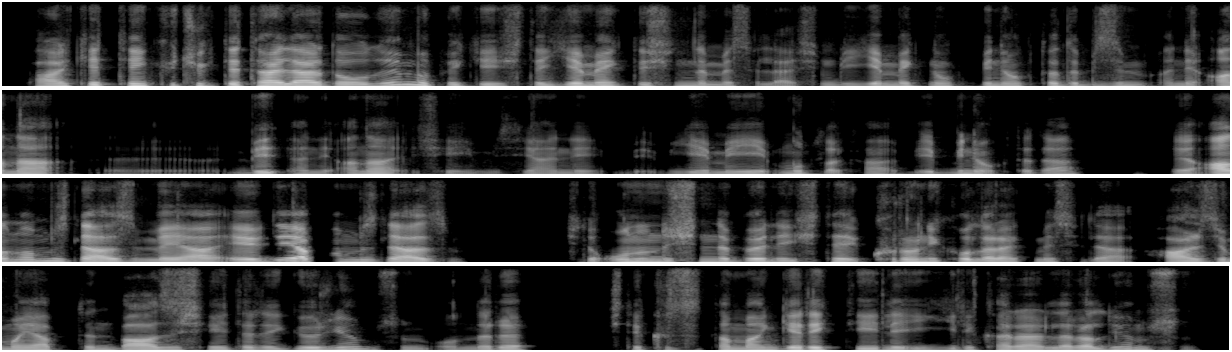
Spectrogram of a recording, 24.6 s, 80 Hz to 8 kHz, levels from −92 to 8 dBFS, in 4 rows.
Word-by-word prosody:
Fark 115 +2 +1
ettiğin 160 +4 +4
küçük 140 +1 -7
detaylar 155 0 +8
da 155 - +1
oluyor 160 +10 +1
mu 220 -6 +3
peki? 125 -4 -4
İşte, 110 +3 -6
yemek 130 +4 +2
dışında, 130 -1 -6
mesela, 95 -7 -11
şimdi 110 +5 -16
yemek 120 +3 -3
nok 125 0 -9
bir 125 -1 -4
noktada 125 0 -5
bizim, 130 +2 -9
hani, 120 0 -9
ana, 125 +3 0 0.2
eee, - - -28 0.5
bir, 115 +2 -2
hani, 110 -1 -12
ana 125 +2 -4
şeyimiz, 90 -3 -21
yani, 100 0 -12
bi - - -26
bir 105 - -21
yemeği 110 +4 -5
mutlaka, 130 0 -9
e, 110 +3 -11
bir 135 - -4
noktada, 130 +4 -9 0.5
eee, 115 - -5
almamız 170 - +3
lazım 105 -4 +5
veya 130 +5 +4
evde 130 +4 +3
yapmamız 155 0 +4
lazım. 105 -7 +3 0.5
İşte, - - -8
onun 130 +5 0
dışında, 145 -1 -3
böyle, 140 0 +3
işte 135 -1 -3
kronik 130 +2 +1
olarak 115 -3 +2
mesela, 105 -2 -9
harcama 110 +4 0
yaptığın 125 0 -4
bazı 120 +1 +3
şeyleri 125 0 -7
görüyor 130 - -2
musun? 115 - -16
Onları, 115 +3 -5 0.4
işte, - - -11
kısıtlaman 120 +3 -4
gerektiği 120 +1 +2
ile 120 -2 -3
ilgili 115 +2 -11
kararlar 115 +1 -1
alıyor 145 +12 -1
musun? 100 -9 -12
125 Hz, 155 wpm, -25 LUFS, 115-135 Hz, 0.5 s, detaylar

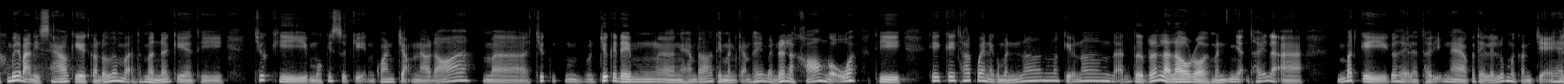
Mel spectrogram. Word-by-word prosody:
không 160 - -1
biết 195 - +7
bạn 105 - +4
thì 95 - 0
sao 125 +6 0
á 135 - +4
kìa, 105 -6 +4
còn 95 -1 -3
đối 110 - +1
với 170 - +3
bản 150 - -1
thân 125 - -7
mình 110 -4 +2
á 110 - +2
kìa 100 -4 -1
thì 95 -1 -4 0.3
trước 205 0 -1
kì 100 -6 +2
một 95 -1 -3
cái 135 - -4
sự 165 - -3
kiện - - -5
quan 120 0 -2
trọng 105 - -3
nào 95 -2 -1
đó 100 +3 0
á, 180 +2 +1
mà 95 -2 -2
trước, 175 - -2 0.2
ừm, 110 -4 -5 0.2
trước 180 - +8
cái - - +1
đêm, 115 -2 +2
ơ, 110 -2 0
ngày 100 -2 -2
hôm 105 +2 -3
đó 115 +5 -1
thì 130 - 0
mình 95 -1 0
cảm 100 +2 -7
thấy 145 +6 -1
mình 140 - -3
rất 155 +3 +4
là - - +1
khó 160 +4 +1
ngủ 155 - +2
á. 175 - +5 0.2
Thì 110 -2 +3 0.3
cái 175 - +1
cái 180 0 +2
thói 175 0 0
quen 175 -2 +2
này 115 - -2
của 100 - -4
mình 100 +3 -1
nó 165 +4 0
nó, 175 -1 -1
kiểu, - - -2
nó 165 +1 0
đã - - -5
từ 110 -5 +3
rất 160 - +3
là - - +7
lâu 120 +2 +7
rồi, 105 -5 +4
mình 100 +1 +1
cũng 120 - -2
nhận 115 - -2
thấy 145 +3 -3
là, 170 - +2
à, 95 -1 -1 0.4
bất - - +2
kỳ 105 -7 +3
có 145 - 0
thể 125 - -1
là 100 - -3
thời 100 - -3
điểm - - -5
nào, 105 -5 0
có - - -7
thể 100 - -2
là 95 - -1
lúc 155 +11 -1
mà 155 - -1
còn 95 -5 -5
trẻ 90 - -2
hay 130 0 0
115 Hz, 335 wpm, -25 LUFS, 100-150 Hz, 0.4 s, trước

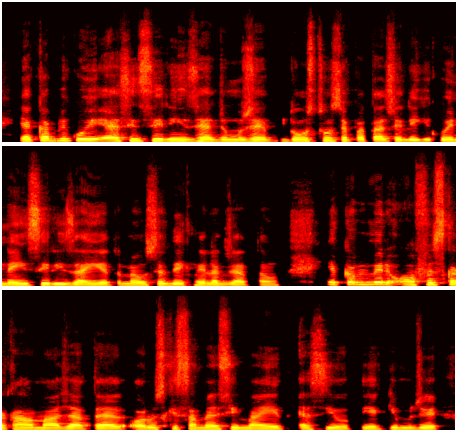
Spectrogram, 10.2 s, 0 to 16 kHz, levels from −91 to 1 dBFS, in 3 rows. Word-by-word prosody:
या 200 - +4
कभी 210 0 +1
कोई 205 -1 +6
ऐसी 195 +3 0
सीरीज़ 180 -2 +1
है, 165 - +2
जो 165 - -2
मुझे 165 0 +1 0.2
दोस्तों 170 +1 0
से 175 +1 -1
पता 160 -1 +1
चली 160 0 0
कि - - -2
कोई 165 0 +2
नई 155 +1 +1
सीरीज़ 155 -2 +3
आई 145 0 +3
है, 150 - +2
तो 160 - -10
मैं 165 0 0
उसे 165 +1 -1
देखने 160 0 -1
लग 150 -1 0
जाता 140 0 -1
हूँ। 140 - -8 0.4
या - - +1
कभी 230 -1 +2
मेरे 235 -1 +4
ऑफ़िस 205 +2 -1
का 210 - +2
काम 160 -1 0
आ 155 - +3
जाता 150 0 +3
है, 150 - +2
और 175 -1 0
उसकी 175 +2 -5
समय 170 -1 -1
सीमाएँ 150 -3 0 0.2
ऐसी 145 +3 -4
होती 145 0 -5
हैं 150 - -3
कि 165 - -1
मुझे 160 +1 0
165 Hz, 255 wpm, -23 LUFS, 155-175 Hz, 0.4 s, कोई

